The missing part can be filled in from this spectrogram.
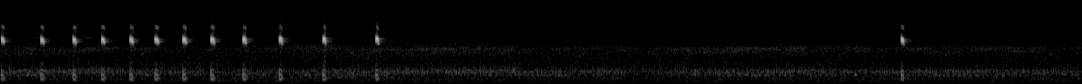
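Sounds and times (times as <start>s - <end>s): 
water rail calling kip notes at Dviete: 0.0s - 3.4s.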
